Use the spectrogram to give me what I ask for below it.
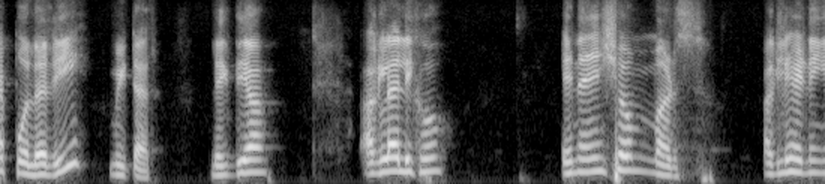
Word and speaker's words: enantiomers: अगला लिखो, इनैंशियोमर्स। अगली हेडिंग है इनैंशियोमर्स, स्पेलिंग ENANTIOMERS, इनैंशियोमर्स, ENANTIOMERS, इनैंशियोमर्स।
